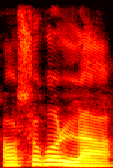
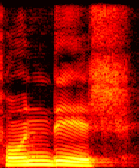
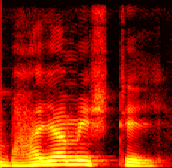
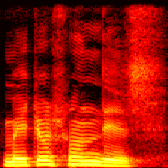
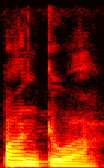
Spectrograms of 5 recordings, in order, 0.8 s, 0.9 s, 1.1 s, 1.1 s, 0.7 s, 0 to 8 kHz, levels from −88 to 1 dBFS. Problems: constant background noise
